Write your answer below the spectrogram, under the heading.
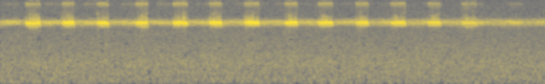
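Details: Crickets calling after dark in a valley bottom near a tree: bright, high chirps repeated at a steady pace of roughly three to four per second, evenly spaced over a quiet background.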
